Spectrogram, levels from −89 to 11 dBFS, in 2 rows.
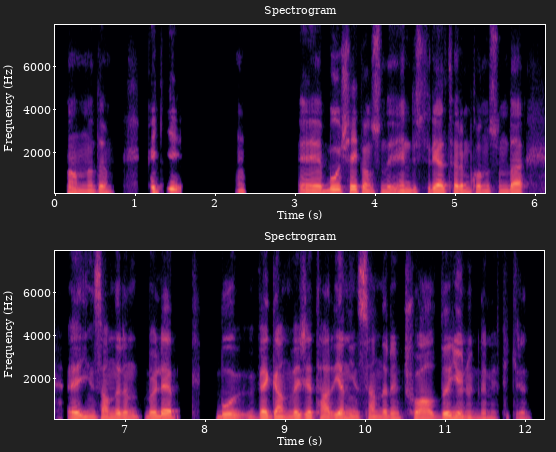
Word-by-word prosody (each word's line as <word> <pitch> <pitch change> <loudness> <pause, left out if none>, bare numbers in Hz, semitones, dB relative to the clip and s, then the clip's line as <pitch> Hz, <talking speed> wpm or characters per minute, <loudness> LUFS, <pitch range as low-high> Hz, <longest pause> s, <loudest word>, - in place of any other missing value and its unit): Anladım, 115 -5 -3 0.4
peki 130 +2 0 0.7
Hımm, 110 -3 -7 0.7
eee, 115 -1 +1
bu, 135 +4 +3
şey, 145 +1 +3
konusunda, 115 -6 -3
eee, 105 - -4
endüstriyel 120 +1 +1
tarım 115 0 +1
konusunda, 110 -1 -2 0.4
eee, 110 0 +5
insanların 125 +4 -1
böyle 115 +3 +4 0.5
bu 120 -4 +1
vegan, 115 +2 +2
vejetaryen 115 +3 +2
insanların 120 +1 -2
çoğaldığı 105 +2 +1
yönünde 105 -10 -1
mi 90 -1 -10
fikrin? 90 -1 -14
115 Hz, 110 wpm, -23 LUFS, 110-125 Hz, 0.7 s, eee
